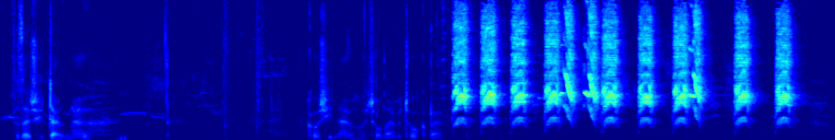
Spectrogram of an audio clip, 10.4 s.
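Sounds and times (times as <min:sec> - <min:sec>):
speech: 0:00.2 - 0:01.6, 0:03.9 - 0:06.0
birds squawking in an enclosure: 0:05.6 - 0:10.2.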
